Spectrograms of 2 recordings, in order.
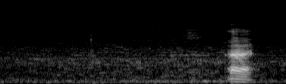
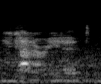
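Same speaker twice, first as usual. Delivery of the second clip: hushed, softer whisper; whispered prompt; 5 dB quieter, much faster than usual. Real, not acted. Prompting co-reader to take a turn, whispering. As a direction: whisper it to your partner.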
